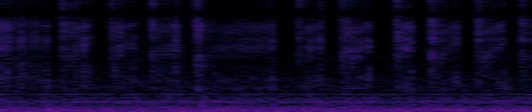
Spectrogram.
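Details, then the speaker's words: Hydrafacial-type treatment tip in use on skin: steady suction hiss with irregular gurgling pops, the normal sound showing product is flowing out of the tip. "it's a sucky kind of sound, but it's almost like a gurgly sucky. That's the sound that you want to hear. You want to hear that gurgling in the middle of that suction."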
